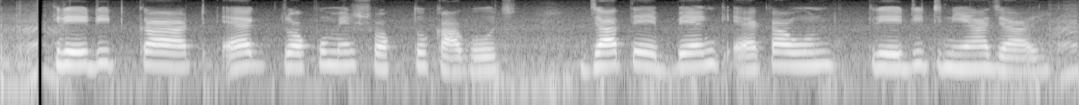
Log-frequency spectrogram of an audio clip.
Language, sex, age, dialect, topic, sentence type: Bengali, female, 31-35, Standard Colloquial, banking, statement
